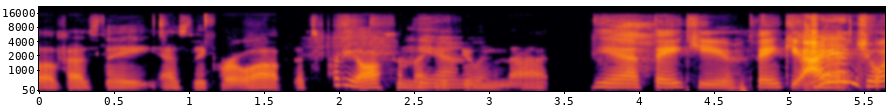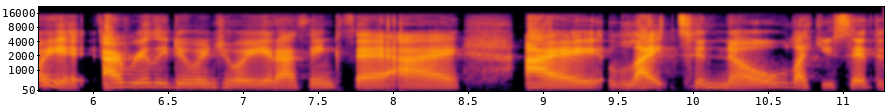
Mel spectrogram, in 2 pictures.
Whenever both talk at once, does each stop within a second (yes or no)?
yes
